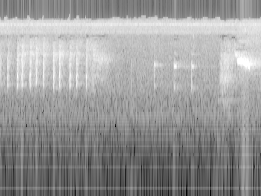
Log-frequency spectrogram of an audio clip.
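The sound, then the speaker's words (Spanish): Insects chirp outdoors in a field, opening with a rapid run of short, high, evenly spaced pulses, followed by a few scattered thin chirps and a brief louder chirp at the end. “¡Qué insectos tan bonitos! Desearía que mamá me dejara tener uno.”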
